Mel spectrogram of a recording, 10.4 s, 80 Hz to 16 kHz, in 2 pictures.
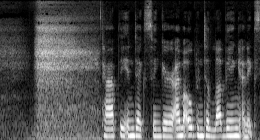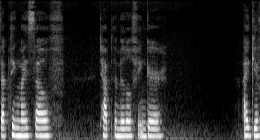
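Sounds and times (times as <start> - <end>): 
deep breath drawn in sharply through the nose: 0.0 - 2.0
speech: 2.1 - 6.5, 7.2 - 8.6, 10.1 - 10.3.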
